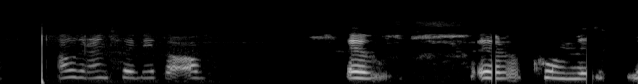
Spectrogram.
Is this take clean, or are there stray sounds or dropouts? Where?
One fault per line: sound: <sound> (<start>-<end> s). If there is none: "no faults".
sound: dropout (4.9-5.0 s)
sound: dropout (5.9-5.9 s)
